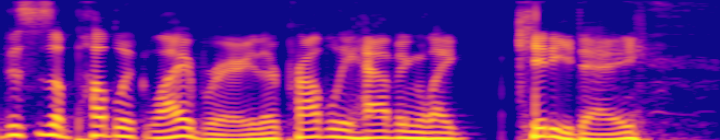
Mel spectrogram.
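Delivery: ordinary delivery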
